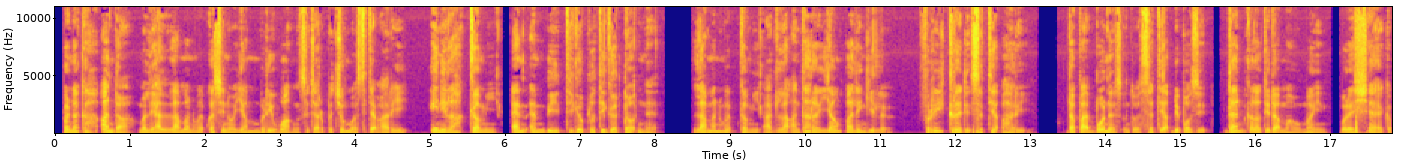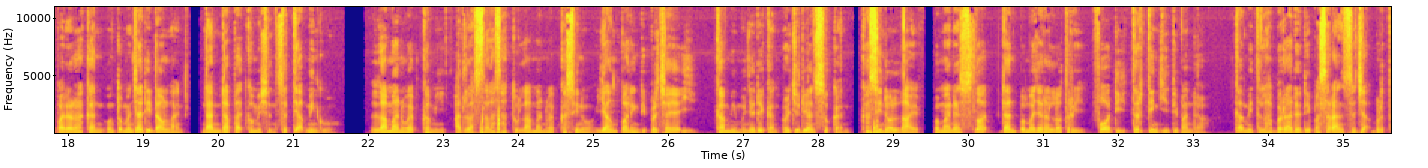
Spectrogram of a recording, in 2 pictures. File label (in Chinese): 马来西亚语男, 外语, 小语种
